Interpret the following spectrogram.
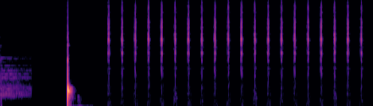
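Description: A single sharp pop sound effect about a second in, the loudest thing here, then a fast, steady clock-ticking sound effect, about four to five ticks a second, marking a quiz countdown timer.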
